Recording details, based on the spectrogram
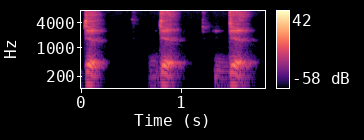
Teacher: Rule number 2 for ED, for past tense, for regular verbs, is when the ED follows a voiced sound, then the ED sounds like d, d, d, because d is a voiced sound. So we have one voiced sound and then another voiced sound, d.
